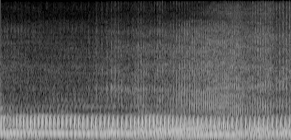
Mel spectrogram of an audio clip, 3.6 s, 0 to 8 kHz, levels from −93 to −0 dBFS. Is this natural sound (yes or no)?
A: yes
